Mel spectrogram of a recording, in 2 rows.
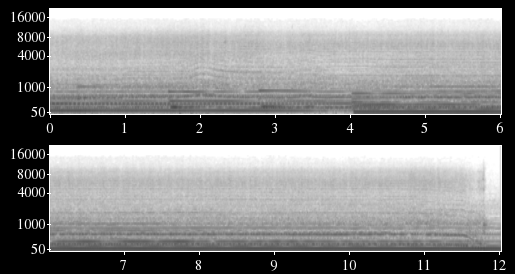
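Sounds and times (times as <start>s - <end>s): ambient music with held tones: 0.0s - 12.0s
pulsing low bass line: 0.0s - 12.0s.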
